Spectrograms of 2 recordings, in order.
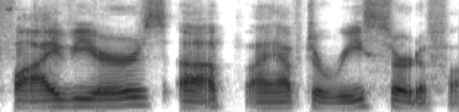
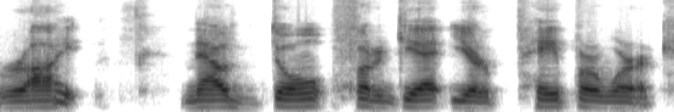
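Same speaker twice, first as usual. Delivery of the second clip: put-on accent of Scotland. The speaker retells what the exam proctor told them, in a Scottish accent. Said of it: "that was a pretty good Scottish accent".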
